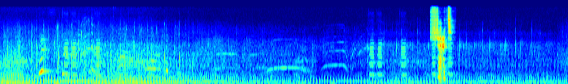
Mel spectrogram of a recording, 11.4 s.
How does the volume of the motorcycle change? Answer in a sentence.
The volume of the motorcycle goes down.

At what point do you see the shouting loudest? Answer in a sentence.
The loudest moment of the shouting is at 9 seconds.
